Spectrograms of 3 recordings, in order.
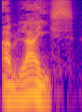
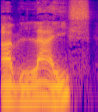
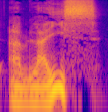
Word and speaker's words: habláis: verb form, for example, habláis, think of where the stress goes on that. Habláis. Where does the stress go? On the A. On the A, so habláis, as opposed to habláis.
